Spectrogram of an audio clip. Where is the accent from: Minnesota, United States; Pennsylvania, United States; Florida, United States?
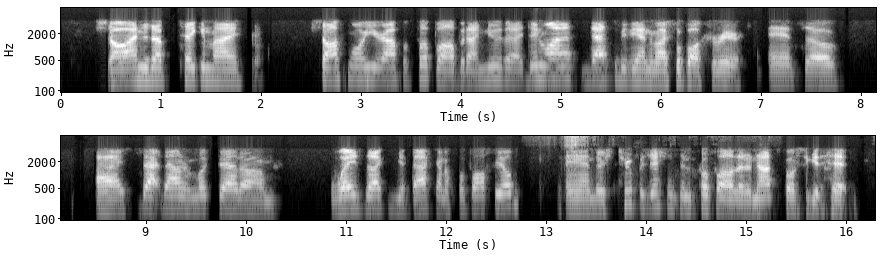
Minnesota, United States; St. Paul; I am from St. Paul, Minnesota. Grew up going to a Catholic school. My mom's a Catholic grade school teacher.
